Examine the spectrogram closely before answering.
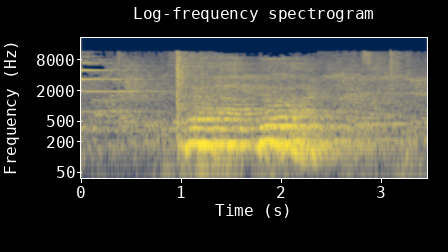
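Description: A man shouts loudly nearby.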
